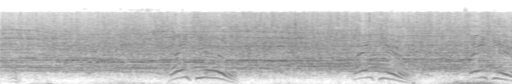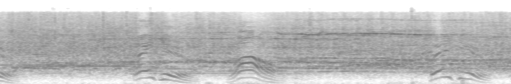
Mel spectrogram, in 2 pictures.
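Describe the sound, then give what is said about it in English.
A large crowd at the Brooklyn Academy of Music in New York claps in a dense, steady roar as Tim Cook takes the stage at an Apple event, while rising-and-falling whoops and cheers break out again and again over the applause. “It's a big crowd, it sounds like.”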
